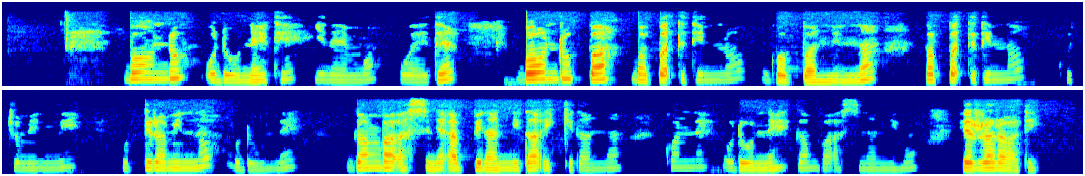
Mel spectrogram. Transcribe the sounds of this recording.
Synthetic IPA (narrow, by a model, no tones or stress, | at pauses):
bo̞ːnd̪ʊ | ʊd̪uːnːet̪ʰɪ | jɪneːmːɔ | wɛjt̪ɛ | bo̞ːnd̪ʊb̥ɐ | bɐbːɐt̪ʼːɪt̪ɪnːɔ | ɡɔbːɐnːɪnːɐ | b̥ɐbːɐt̪ʼːɪt̪ɪnːɔ | kʊt͡ʃːʊmɪnːɪ | ʊd̪ːɪɾɐmɪnːɔ | ʊd̪uːnːɛ | ɡɐmbɐɐsːɪnɛʔɐbːɪnɐnːɪt̪ɐʔɪkːɪt̪ɐnːɐ | kɔnːɛʊd̪uːnːɛɡɐmbɐɐsːɪnɐnːɪhʊ | hɛrːɐɾaːt̪ɪ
